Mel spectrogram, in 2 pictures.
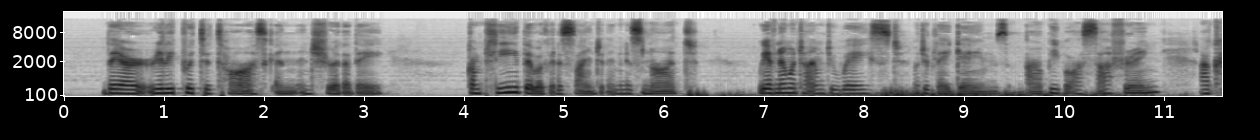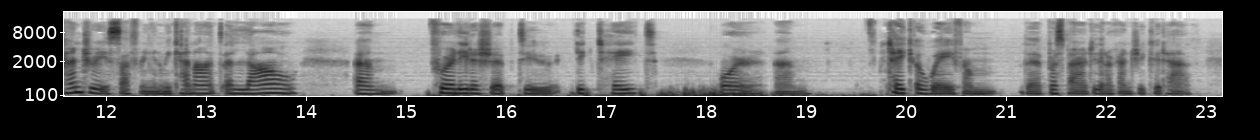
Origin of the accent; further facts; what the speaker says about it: South Africa; we as South African and as people invested in improving the education of our country is that we need to work harder at leveling the playing ground.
